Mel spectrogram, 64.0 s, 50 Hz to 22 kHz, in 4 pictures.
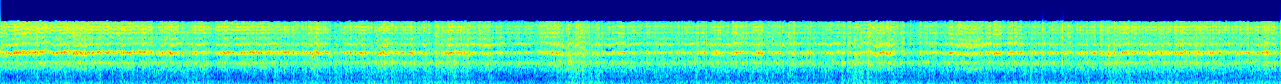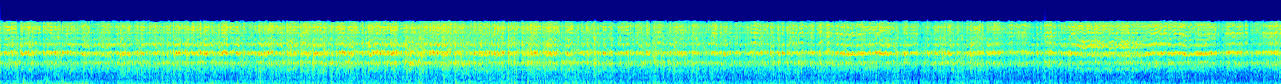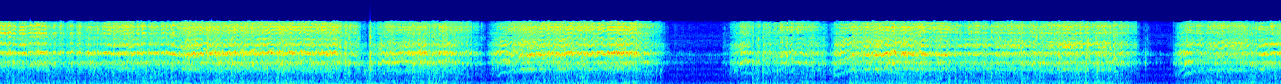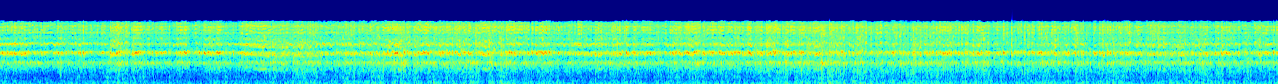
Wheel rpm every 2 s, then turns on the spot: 230, 230, 230, 230, 240, 230, 230, 230, 230, 230, 230, 230, 230, 230, 230, 220, 230, 190, 120, 150, 60, 150, 180, 140, 230, 220, 230, 230, 230, 230, 230, 230.
none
